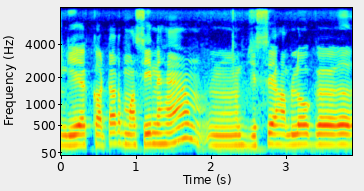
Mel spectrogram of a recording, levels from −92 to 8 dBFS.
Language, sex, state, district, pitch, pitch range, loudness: Hindi, male, Bihar, West Champaran, 165 Hz, 155-170 Hz, -14 LUFS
